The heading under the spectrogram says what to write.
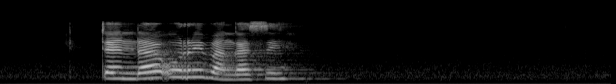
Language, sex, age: Venda, female, 24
